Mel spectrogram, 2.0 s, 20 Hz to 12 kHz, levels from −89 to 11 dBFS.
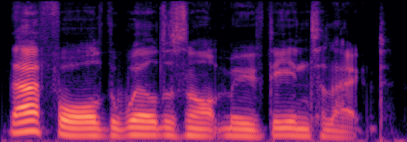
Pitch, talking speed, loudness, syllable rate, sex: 130 Hz, 235 wpm, -18 LUFS, 6.8 syllables/s, male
